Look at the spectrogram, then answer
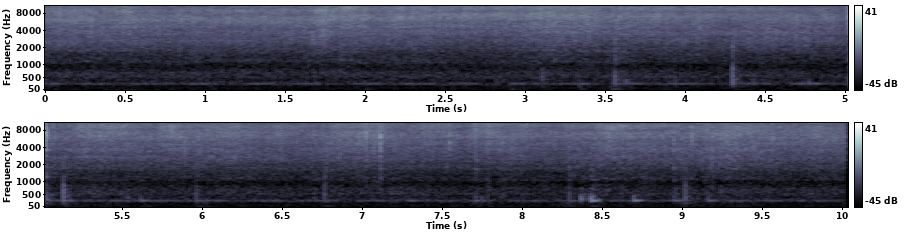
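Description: Lamb leg trimmings and bones sizzle and sear in a hot pan, a steady frying hiss broken by occasional pops and stirring scrapes.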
